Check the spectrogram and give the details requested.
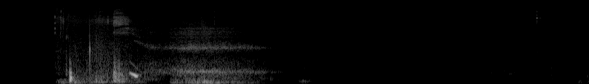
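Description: A sharp inward gasp followed by an explosive burst and a trailing exhaled rush: a single sneeze, then quiet.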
